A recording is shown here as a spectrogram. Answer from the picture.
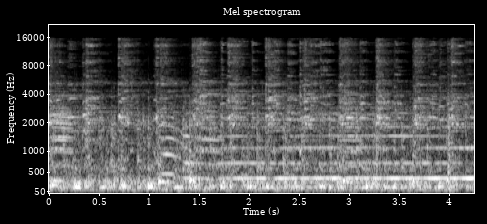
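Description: Live procession band: drums beaten in a fast, steady rhythm while a wind instrument holds a long steady note from about a second and a half in.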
